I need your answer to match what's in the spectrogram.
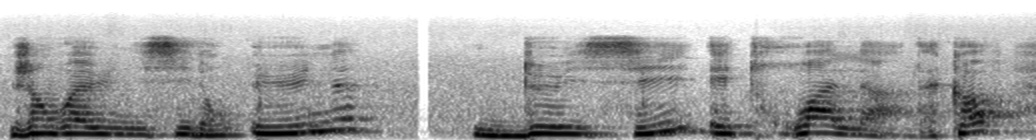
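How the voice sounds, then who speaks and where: A French man teaching a recorded class, dictating slowly, repeating himself and checking in with his pupils. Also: high voice, animated, darkish tone. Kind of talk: recorded lesson with slides. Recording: muffled lo-fi recording.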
